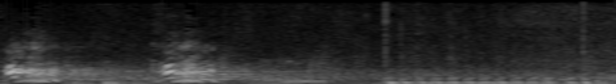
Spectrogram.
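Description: A Belgian Malinois barks twice, sharply, about half a second apart, then gives a short low whine.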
